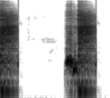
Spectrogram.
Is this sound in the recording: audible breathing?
no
